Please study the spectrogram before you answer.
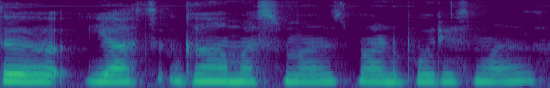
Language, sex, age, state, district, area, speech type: Kashmiri, female, 18-30, Jammu and Kashmir, Bandipora, rural, spontaneous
